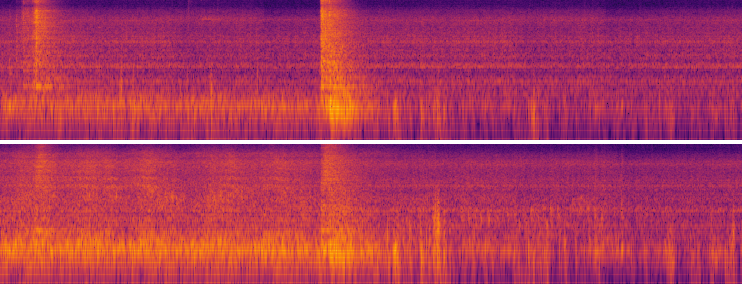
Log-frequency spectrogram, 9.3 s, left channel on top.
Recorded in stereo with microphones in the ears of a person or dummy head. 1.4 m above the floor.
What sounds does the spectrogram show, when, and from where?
0.2 s a door slam: 60° left (ahead or behind), 1.1 m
